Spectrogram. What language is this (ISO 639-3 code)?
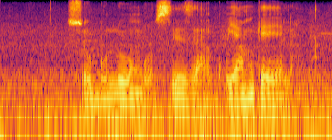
xho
